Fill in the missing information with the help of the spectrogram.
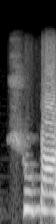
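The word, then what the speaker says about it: shooter: ওটি ই আর দেখ এইখানে কিন্তু আমেরিকান যখন উচ্চারণ করব তখন কিন্তু আমি সুটার উচ্চারণ করব। সুটার কিন্তু যখন ব্রিটিশদের ক্ষেত্রে উচ্চারণ করব একই বানান থাকবে কিন্তু উচ্চারণ হবে সুটা।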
